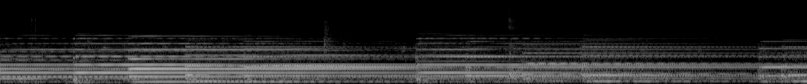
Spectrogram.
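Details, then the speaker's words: 1940s Manufrance box clock (1945–46) with a Girod movement, long pendulum and Saint Etienne rod chimes. A clear chime melody rings with several notes slightly flat and the strike a touch out of tune; the owner is unsure how to fix the flat rods. "And I was planning to do something about some of the rods being flat, but uh I don't really know how to change that."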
